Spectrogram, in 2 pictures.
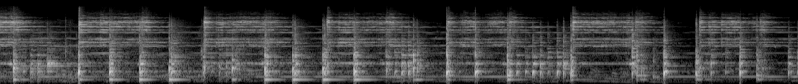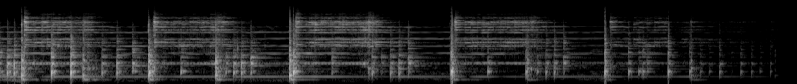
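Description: Percussion music: jangling cymbal clashes about every three-quarters of a second with drum strokes between them, over a held steady tone. It fades gradually and stops shortly before the end.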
